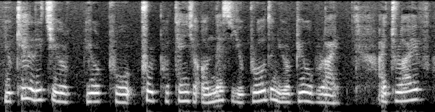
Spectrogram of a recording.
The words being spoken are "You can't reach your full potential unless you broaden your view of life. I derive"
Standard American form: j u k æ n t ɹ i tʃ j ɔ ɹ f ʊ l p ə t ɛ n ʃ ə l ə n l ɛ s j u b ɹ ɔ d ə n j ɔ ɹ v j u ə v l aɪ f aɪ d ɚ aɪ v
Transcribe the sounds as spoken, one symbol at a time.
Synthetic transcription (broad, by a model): j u k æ n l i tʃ j ɔ ɹ p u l p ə t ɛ n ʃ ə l ə n l ɛ s j u b ɹ ɔ d ə n j ɔ ɹ b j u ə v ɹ aɪ aɪ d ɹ aɪ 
